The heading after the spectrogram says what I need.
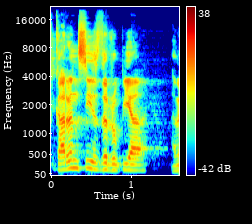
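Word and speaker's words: rupiah: Its currency is the rupia. I mean it's the correct actually the correct pronunciation rupia and that's why yeah the national symbol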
